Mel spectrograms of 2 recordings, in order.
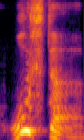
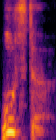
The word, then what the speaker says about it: Worcester: They formed in Worcester, Massachusetts, not Worcester like the sauce. Worcester. I say it like Worcester.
